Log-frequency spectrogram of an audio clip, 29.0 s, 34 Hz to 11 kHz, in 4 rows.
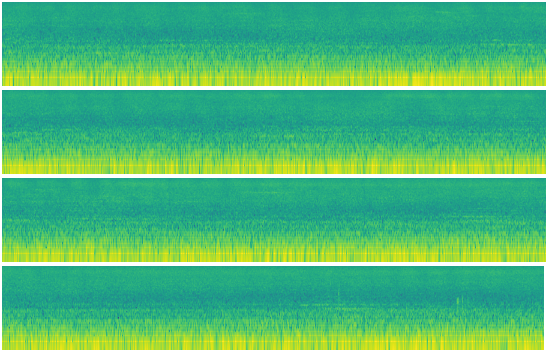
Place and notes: Kidricevo, Slovenia - disused factory resonance
this factory building is slowly being dismantled, but in the meantime a performance group is rehearsing a new theater piece in it. this however is recorded from far, far (hundreds of meters) down one passageway, in the heart of the building, with sounds of the rehearsal, the rest of the factory complex, and the world outside resonating in the air.
Kidričevo, Slovenia, 18 June 2012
